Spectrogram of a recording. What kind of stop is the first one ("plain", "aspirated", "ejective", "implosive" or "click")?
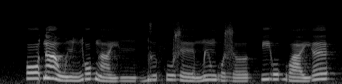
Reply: implosive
